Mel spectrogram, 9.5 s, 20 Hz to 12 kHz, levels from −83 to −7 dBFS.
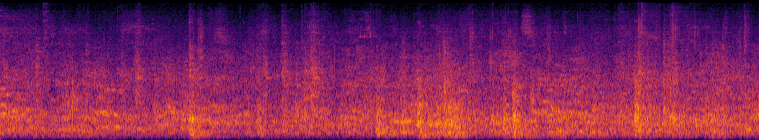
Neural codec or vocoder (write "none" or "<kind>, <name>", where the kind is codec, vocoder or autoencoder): none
